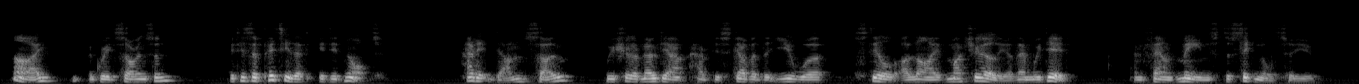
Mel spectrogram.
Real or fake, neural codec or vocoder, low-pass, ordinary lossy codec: real; none; 7.2 kHz; AAC, 32 kbps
